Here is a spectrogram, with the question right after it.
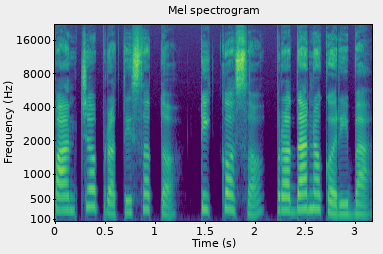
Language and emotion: Odia, neutral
